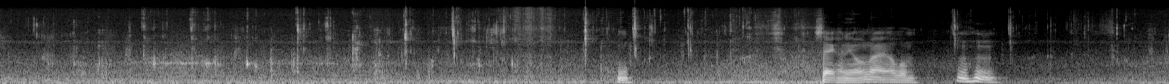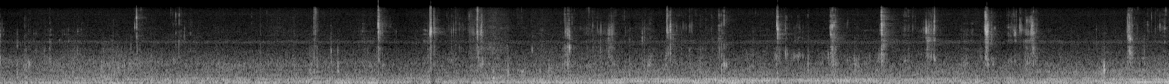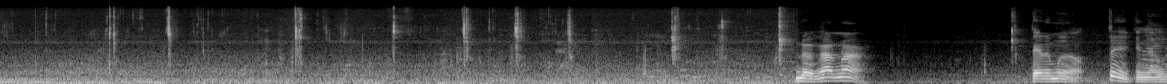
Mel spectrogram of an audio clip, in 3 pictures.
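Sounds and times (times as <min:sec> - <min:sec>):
person chewing crunchy food: 0:00.0 - 0:08.2, 0:09.5 - 0:31.3
wet mouth clicks: 0:33.5 - 0:33.7.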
